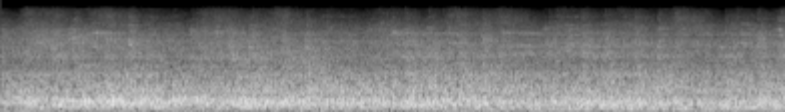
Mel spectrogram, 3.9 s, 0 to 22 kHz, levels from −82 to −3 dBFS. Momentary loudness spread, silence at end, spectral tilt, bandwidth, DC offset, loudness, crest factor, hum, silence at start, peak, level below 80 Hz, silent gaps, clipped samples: 3 LU; 0 s; -4.5 dB/octave; 16.5 kHz; under 0.1%; -17 LUFS; 14 dB; none; 0 s; -2 dBFS; -36 dBFS; none; under 0.1%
